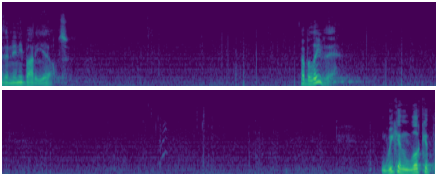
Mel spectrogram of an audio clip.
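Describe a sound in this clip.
A man speaks calmly with long pauses, heard through a microphone in a large echoing hall.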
